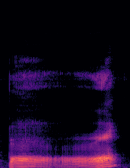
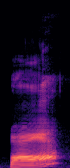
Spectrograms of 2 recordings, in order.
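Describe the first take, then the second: First: The pitch dips low, then rises. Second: The pitch rises toward the end. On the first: "제삼 성은 조금 더 내려왔다가 더 내려왔다 올라갑니다" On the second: "제이 성은 끝이 올라갑니다 ... 이렇게 올리면 됩니다"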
